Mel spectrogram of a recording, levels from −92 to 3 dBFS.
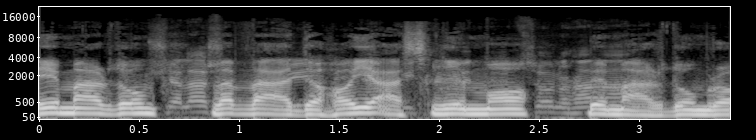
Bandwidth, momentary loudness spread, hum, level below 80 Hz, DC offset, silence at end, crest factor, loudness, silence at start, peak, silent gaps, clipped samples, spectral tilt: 12.5 kHz; 5 LU; none; -50 dBFS; 0.4%; 0 s; 12 dB; -19 LUFS; 0 s; -6 dBFS; none; under 0.1%; -7.5 dB/octave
